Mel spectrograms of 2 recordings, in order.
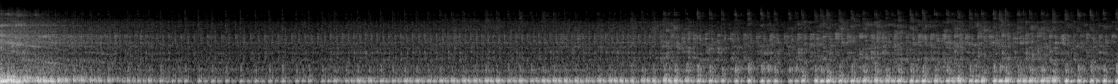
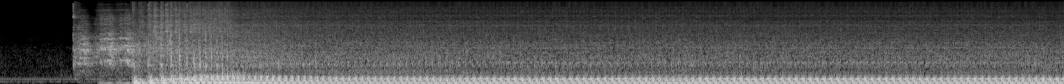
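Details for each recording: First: Vintage British motorcycle twin (V13 gold bike) at first start after cleaning the pilot jets, previously idled poorly: it settles into a steady, even idle with a light blip of revs near the end, no stumbling; idles healthily. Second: Vintage British twin, first start, choke off, timing just set: catches and settles into a low, loping, uneven idle; poor idle from clogged pilot jets.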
